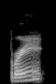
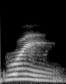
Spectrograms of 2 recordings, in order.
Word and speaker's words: Breen: So we will be right back up after this with Coach Brent. How you say his name? Brent. Breen.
